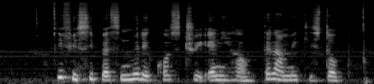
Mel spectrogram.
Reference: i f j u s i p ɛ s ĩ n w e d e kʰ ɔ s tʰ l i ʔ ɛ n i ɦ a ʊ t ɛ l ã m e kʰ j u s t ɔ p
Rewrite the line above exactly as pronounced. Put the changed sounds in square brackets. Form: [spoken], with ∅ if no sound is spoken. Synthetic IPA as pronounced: i f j u s i p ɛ s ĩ n w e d e kʰ ɔ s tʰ [ɹ] i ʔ ɛ n i ɦ a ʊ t ɛ l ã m e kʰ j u s t ɔ p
